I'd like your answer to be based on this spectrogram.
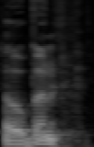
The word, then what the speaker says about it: Oban: It's not an island whiskey, but it is definitely coastal, and it is pronounced Oban.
